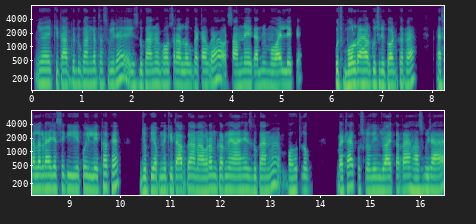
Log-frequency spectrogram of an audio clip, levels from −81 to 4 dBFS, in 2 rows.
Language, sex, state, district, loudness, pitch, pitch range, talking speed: Hindi, male, Bihar, Muzaffarpur, -18 LUFS, 150 Hz, 145-155 Hz, 260 wpm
